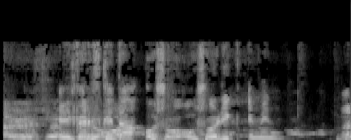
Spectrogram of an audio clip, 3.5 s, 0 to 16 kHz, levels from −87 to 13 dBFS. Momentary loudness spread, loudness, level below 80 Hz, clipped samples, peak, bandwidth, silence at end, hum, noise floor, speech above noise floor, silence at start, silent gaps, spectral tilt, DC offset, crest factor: 12 LU; -15 LUFS; -60 dBFS; under 0.1%; 0 dBFS; 11.5 kHz; 0 s; none; -35 dBFS; 20 dB; 0.05 s; none; -2.5 dB/octave; under 0.1%; 16 dB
